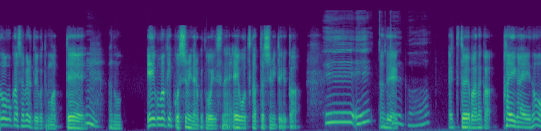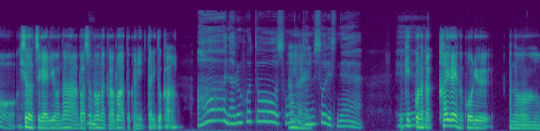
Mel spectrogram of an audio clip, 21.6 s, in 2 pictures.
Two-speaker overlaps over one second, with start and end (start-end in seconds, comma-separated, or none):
none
